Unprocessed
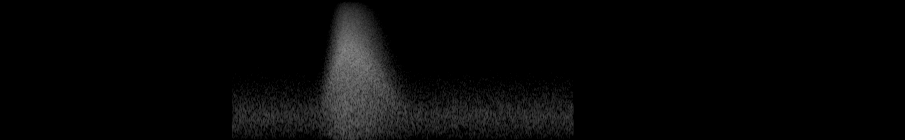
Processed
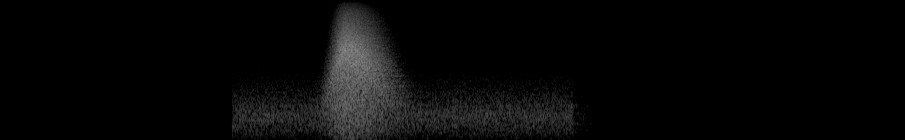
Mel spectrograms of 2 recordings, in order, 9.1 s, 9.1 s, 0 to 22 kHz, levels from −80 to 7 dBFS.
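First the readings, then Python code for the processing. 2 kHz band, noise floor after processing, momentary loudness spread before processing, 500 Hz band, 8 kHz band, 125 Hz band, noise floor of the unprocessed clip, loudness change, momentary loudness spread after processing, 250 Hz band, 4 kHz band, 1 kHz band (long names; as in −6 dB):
+0.5 dB, below −85 dBFS, 16 LU, +0.5 dB, +0.5 dB, can't be measured, below −85 dBFS, 0.0 dB, 13 LU, +0.5 dB, +0.5 dB, +0.5 dB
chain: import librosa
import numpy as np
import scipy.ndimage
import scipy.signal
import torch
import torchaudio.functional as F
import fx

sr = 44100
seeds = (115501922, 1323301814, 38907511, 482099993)

y = fx.rev_gated(x, sr, seeds[0], gate_ms=210, shape='flat', drr_db=8.0)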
